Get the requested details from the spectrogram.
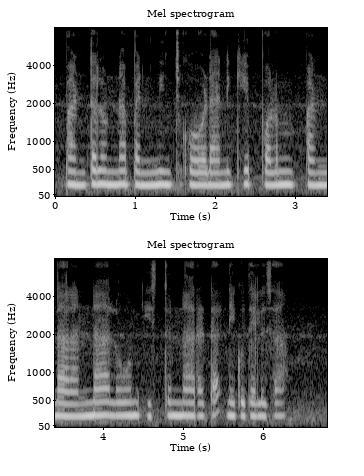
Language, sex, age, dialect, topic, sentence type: Telugu, female, 18-24, Utterandhra, agriculture, statement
